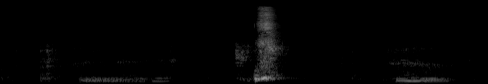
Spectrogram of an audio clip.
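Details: Siberian Husky lying on its mistress's bed and unwilling to leave: a low, soft grumbling groan, a sharp breathy sneeze-like snort, then another brief low grumble, in a quiet indoor room.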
